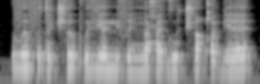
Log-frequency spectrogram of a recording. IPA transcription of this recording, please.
v ə f ə t ə t͡ʃʰ ə pʼ u vʲ œ mʲ ə f e ŋ ə ħ ɛ ɡ u t͡ʃʰ ə qʼ œ bʲ ɛ

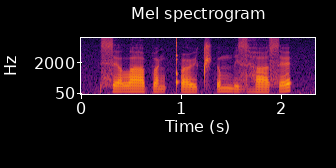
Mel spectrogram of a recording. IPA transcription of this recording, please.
s e lˠ a p a ŋ qʼ ø t͡ʃʼ ə m i z ɦ a s ɛ

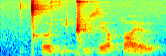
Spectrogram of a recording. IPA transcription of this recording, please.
ǀʰ ʌ sʲ ɔ ɡ͡ǁ u ɮ ɛ ə̯ q æ ə̯

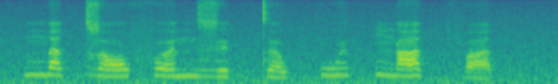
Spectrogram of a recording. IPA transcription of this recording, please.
n a˦˥ t̚ z ɔ˨˦ f əː˧ n z ɨ˨˩ t̚ t̪ ə˨˩ w k w ɨ˦˥ k̚ ŋ a˦˥ t̚ f a˨˩ t̚

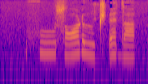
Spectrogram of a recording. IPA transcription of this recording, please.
x uː˧ s ɔː˨˦ ɽ ɯː˨ t͡ʃʼ ɛ˧ d a˨

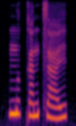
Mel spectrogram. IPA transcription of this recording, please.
n̪ ɤ˥˩ k a˧˥ n t͡s a˨˩˦ ɪ̯

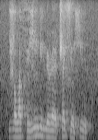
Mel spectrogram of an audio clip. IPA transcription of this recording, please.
ʑ o lˠ i h ẽ ʑ ĩ ʎ ə nʲ o ɭ e ʈ͡ʂ ɛ sʲ ɤ ç i

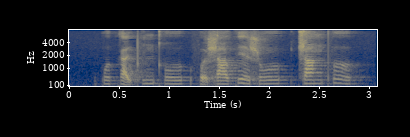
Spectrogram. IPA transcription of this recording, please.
p ɤ˨˦ k a̰˨˩ ɪ̯ pʰ i˦ ŋ kʰ o˦ ʊ̯ | f ɤ̰˨˩ ʂ ɑ˨˦ ʊ̯ k e˥˨ ɪ̯ ʂ o˦ ʊ̯ | ʈ͡ʂ ɑ˦ ŋ pʰ ɤ˥˨

